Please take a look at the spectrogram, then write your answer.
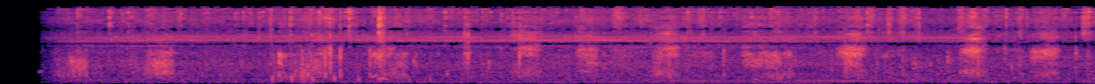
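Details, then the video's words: Female Boston Terrier chasing a goose at a park, making the monkey-like noises she uses instead of barking: soft, hoarse hooting bursts repeated roughly every half second to second, over a steady high outdoor hum. "Boston Terrier making monkey noise"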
